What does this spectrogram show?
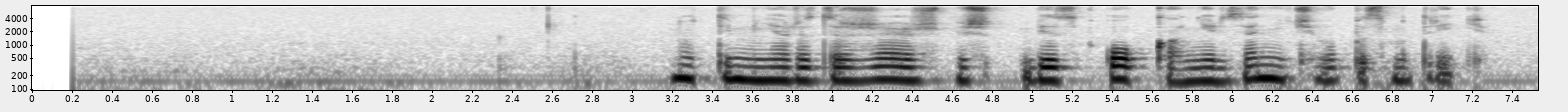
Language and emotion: Russian, neutral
